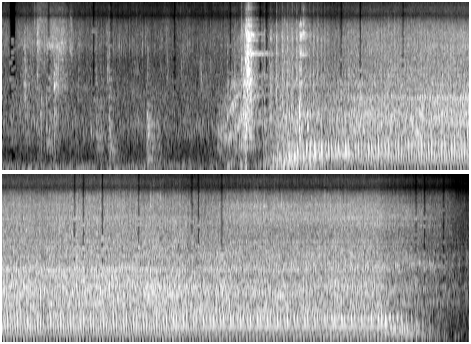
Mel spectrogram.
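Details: Pressure washer small engine with pull-start kickback, after tune-up and valve clearance adjustment: some handling clatter, then steady even note under spraying load for several seconds, winding down cleanly: normal running under load.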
